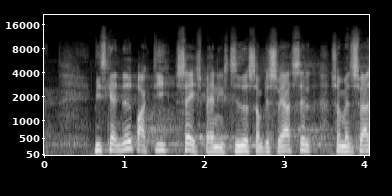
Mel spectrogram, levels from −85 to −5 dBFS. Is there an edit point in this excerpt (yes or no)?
no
